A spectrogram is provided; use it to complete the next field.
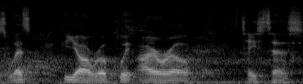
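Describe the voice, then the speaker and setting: A man speaks over noticeable background noise. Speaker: lifestyle vlogger. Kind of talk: casual vlog. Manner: animated.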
